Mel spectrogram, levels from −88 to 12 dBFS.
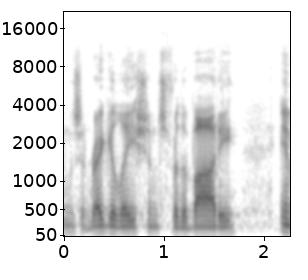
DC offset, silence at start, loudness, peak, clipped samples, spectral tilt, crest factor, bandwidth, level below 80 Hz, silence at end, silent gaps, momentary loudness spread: under 0.1%; 0 s; -32 LUFS; -12 dBFS; under 0.1%; -3.5 dB/octave; 22 dB; 13 kHz; under -90 dBFS; 0 s; none; 12 LU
